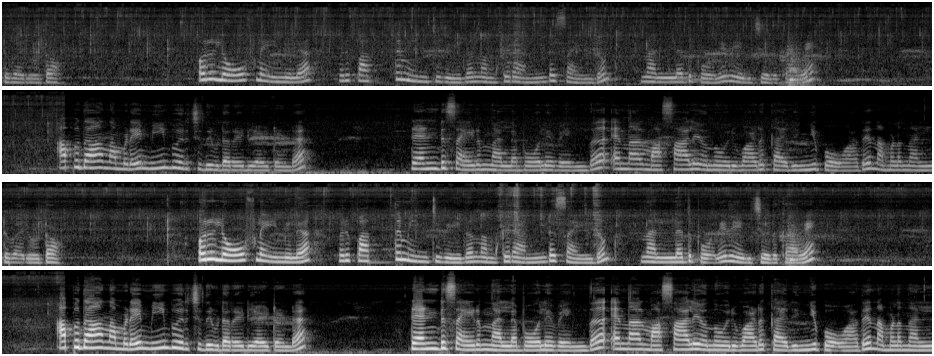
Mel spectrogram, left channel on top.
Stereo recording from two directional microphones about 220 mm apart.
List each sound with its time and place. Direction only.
0.4 s a woman's voice: 35° right (ahead or behind)
1.6 s a woman's voice: 35° right (ahead or behind)
9.8 s a woman's voice: 35° right (ahead or behind)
